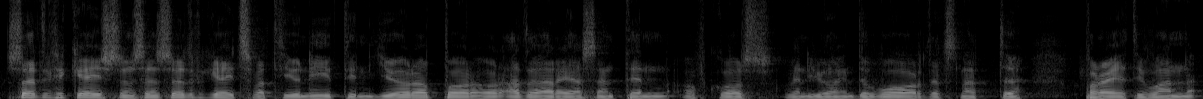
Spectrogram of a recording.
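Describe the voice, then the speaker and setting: A man from Finland with a Finnish accent, speaking as a panelist in a hesitant way, often repeating words and filling pauses. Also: mid-range voice, flat delivery, mellow. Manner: halting, repeats words, many fillers. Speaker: panelist, drone company executive. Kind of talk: panel discussion.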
